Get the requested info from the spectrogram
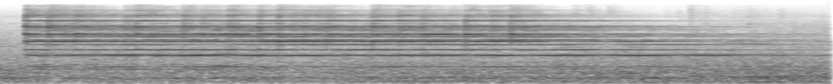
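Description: A velodrome lap bell rings out, marking the rider's final lap. It starts suddenly and rings steadily for about three and a half seconds, fading near the end.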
